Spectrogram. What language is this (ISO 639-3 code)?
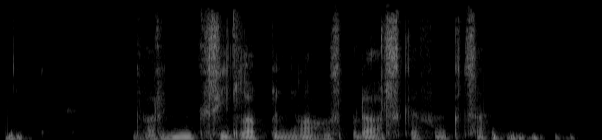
ces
